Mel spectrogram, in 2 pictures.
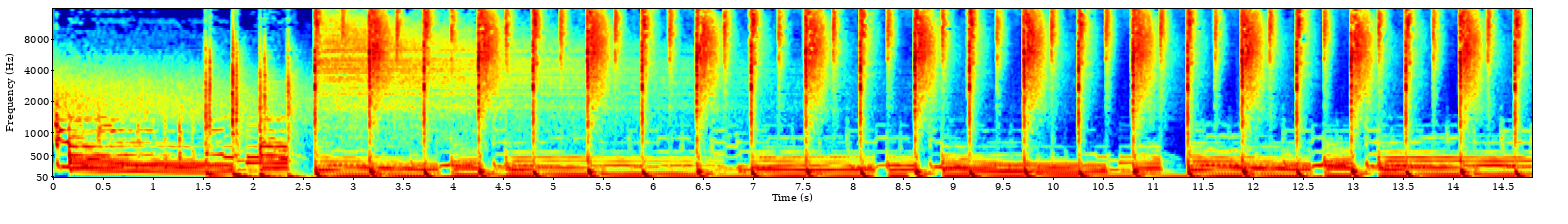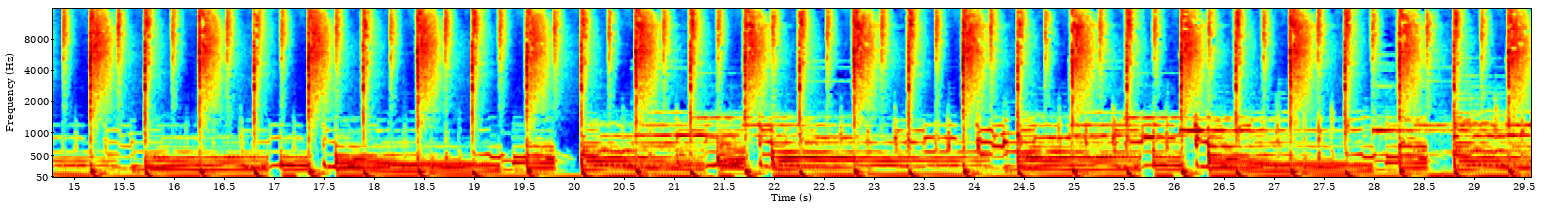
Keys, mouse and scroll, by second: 0.0-2.0 typing, 3.3 click, 3.4 click, 4.8 u, 7.7 click, 7.8-8.8 typing, 8.4-10.2 drag, 10.0-10.7 typing, 12.4-15.0 drag, 12.5-13.4 typing, 13.4 Return, 16.7 click, 18.2 click, 18.9 F9, 20.1 click, 20.3 s, 21.7 click, 22.0-22.9 typing, 24.7 click, 26.5 click, 26.9 F9, 26.9 click, 27.2 right click, 28.6 click, 29.0-29.5 typing.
